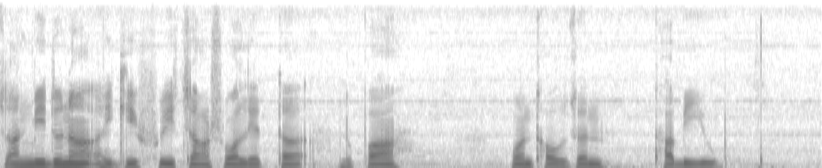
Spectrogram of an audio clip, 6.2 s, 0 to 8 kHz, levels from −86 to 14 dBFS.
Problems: constant background noise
